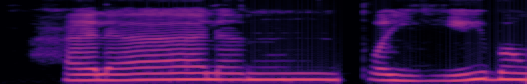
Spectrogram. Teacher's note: ہا کی آواز حلق سے نکالیں گے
